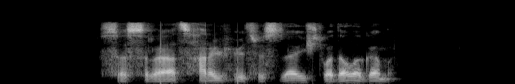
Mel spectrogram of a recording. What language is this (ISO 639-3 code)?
abk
